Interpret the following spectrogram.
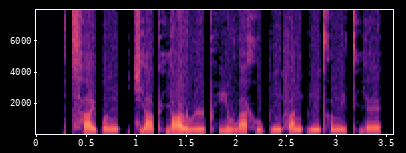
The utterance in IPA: t͡sʰ a˥˩ ɪ̯ p ɤ˩ ŋ | t͡ɕ j ä˧˥ pʰ j ɑ˥˩ ʊ̯ ɻ ɻ̩˧˥ pʰ i˥˩ ɻ w ä˧˥ x u˥ p i˥ ŋ f a˥˧ n p i˥˩ ŋ t̪ʰ ɤ˩ n̪ i˥˩ t̪ʰ j ɛ˧˥

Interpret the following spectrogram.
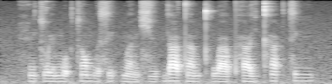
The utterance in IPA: h ĩ˧ t͡s w e˧ m o˨ ʔ t͡s ɔ̃˦ b ə˨˩ s i˦ t̚ b ã˨˩ ŋ ɕ i˨˩ p j a˥˧ t̪ ã˧ m t̪ʰ w a˨˩ pʰ a˧ j kʰ ã˦ k̚ t͡s i˦

